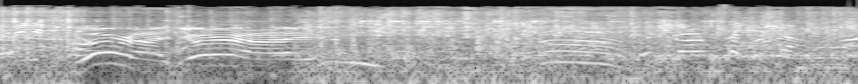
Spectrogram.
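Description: Roller-coaster riders screaming and laughing, with two big rising-and-falling cries in the first second and a half and shorter ones after, over the low rumble of the moving coaster train.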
